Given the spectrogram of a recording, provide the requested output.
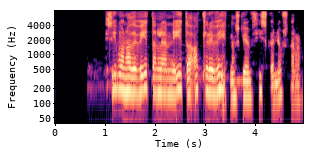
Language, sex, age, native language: Icelandic, male, 12, Icelandic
